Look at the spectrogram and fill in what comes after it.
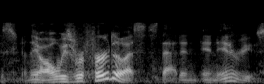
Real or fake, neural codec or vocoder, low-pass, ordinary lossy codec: real; none; 7.2 kHz; Opus, 32 kbps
